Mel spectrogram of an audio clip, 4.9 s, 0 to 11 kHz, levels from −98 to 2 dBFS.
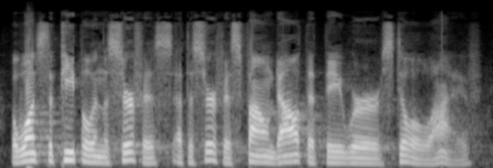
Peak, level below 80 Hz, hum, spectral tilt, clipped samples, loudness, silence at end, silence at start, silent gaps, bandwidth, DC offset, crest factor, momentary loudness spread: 0 dBFS; -52 dBFS; none; -6.5 dB/octave; under 0.1%; -17 LUFS; 0.2 s; 0.15 s; none; 8.6 kHz; under 0.1%; 16 dB; 10 LU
